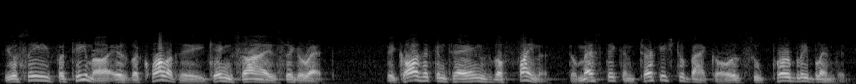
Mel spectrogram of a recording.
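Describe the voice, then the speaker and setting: A man's voice: mid-range voice, sing-song, normal speed, slightly rough. A man announcing in an old radio commercial style, with an emphatic, polished sales delivery. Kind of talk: 1950s radio commercial narration. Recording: tinny, muffled vintage radio recording.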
